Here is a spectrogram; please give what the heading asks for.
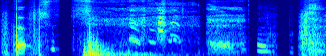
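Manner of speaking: high squealing cry of a laugh; shrieking laugh. Real, not acted. Vlogger shrieks with laughter at a rival's video. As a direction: burst into a piercing cackle.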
